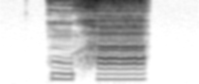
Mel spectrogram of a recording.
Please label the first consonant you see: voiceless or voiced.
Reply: voiceless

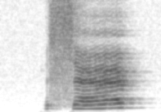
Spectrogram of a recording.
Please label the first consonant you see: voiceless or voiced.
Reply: voiceless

